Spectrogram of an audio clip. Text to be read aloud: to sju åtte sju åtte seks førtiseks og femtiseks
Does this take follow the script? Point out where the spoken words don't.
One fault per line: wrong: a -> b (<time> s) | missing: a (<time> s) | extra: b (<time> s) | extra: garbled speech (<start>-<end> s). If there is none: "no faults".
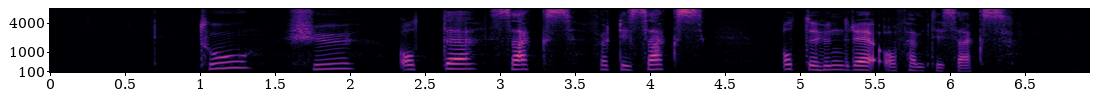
wrong: sju -> seks førtiseks (3.0 s)
wrong: seks førtiseks -> hundre (5.2 s)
